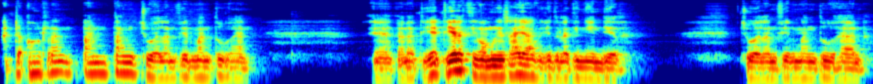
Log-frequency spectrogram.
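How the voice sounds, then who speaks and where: A man's voice: low-pitched, moderate pace, long pauses. A middle-aged male pastor preaching a sermon in a blunt, scolding, mocking way, acting out the people he quotes and laughing between points. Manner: acts out quoted people in shifted voices.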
